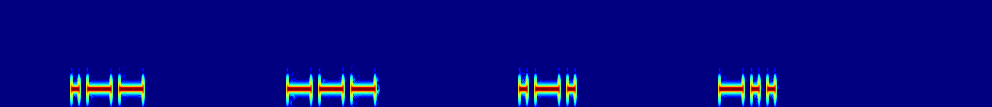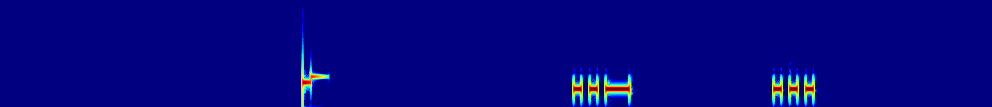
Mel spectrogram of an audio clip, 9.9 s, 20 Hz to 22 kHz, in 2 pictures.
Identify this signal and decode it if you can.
Morse code, heard as a keyed tone, about 30 wpm, spaced as for 10 wpm, 700 Hz. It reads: WORD US
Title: 6x Character Spacing - Top 300 Words - 30wpm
